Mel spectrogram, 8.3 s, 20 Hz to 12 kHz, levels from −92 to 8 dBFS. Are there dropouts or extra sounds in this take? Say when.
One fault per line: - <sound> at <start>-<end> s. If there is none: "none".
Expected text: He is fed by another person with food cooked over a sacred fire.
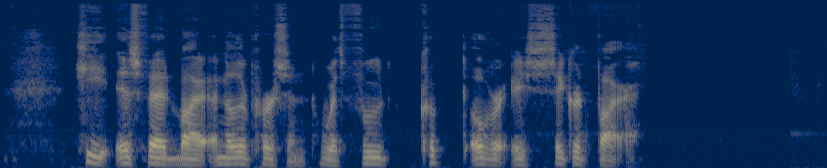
none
